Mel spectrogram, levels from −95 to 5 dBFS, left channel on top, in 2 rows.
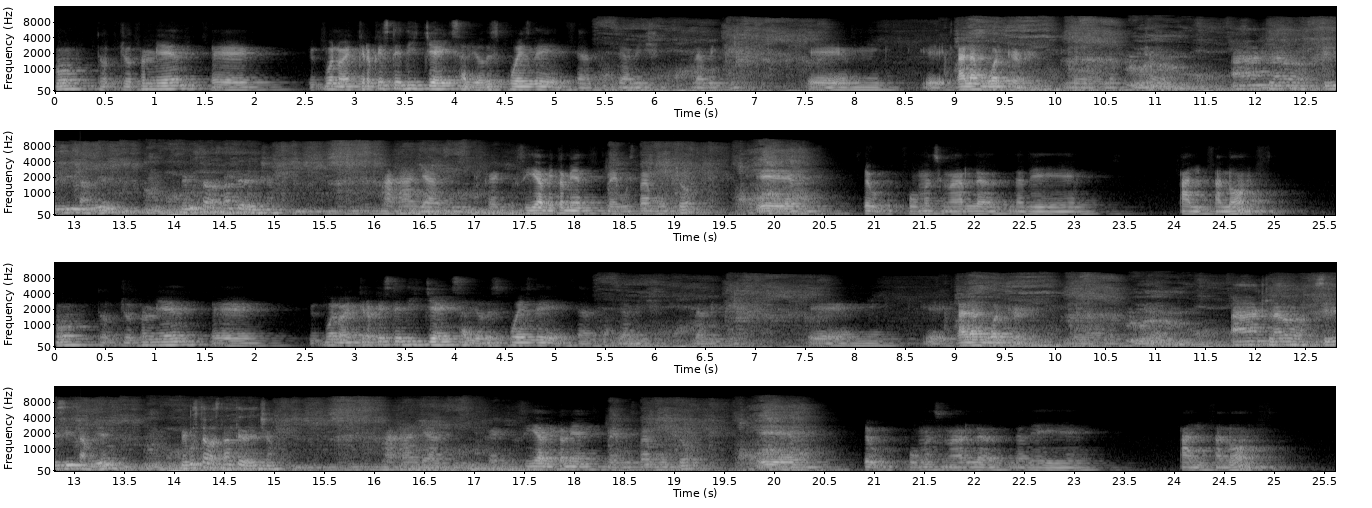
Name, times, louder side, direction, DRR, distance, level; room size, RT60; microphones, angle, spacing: voice 1, 0.0-1.9 2.5-6.0 6.4-8.3 8.7-9.8 10.1-11.1 16.1-19.2 19.8-20.4 20.9-23.1 24.1-25.0, left 3 dB, 75° left, 6 dB, 0.5 m, -34 dB
sound 1, 5.4-17.5 18.3-20.4, left 1 dB, 25° left, 0.5 m, -41 dB
voice 2, 11.8-13.5 14.1-15.1, right 2 dB, 35° right, 2 dB, 0.4 m, -33 dB
6.6 x 2.5 x 2.8 m, 0.85 s
head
